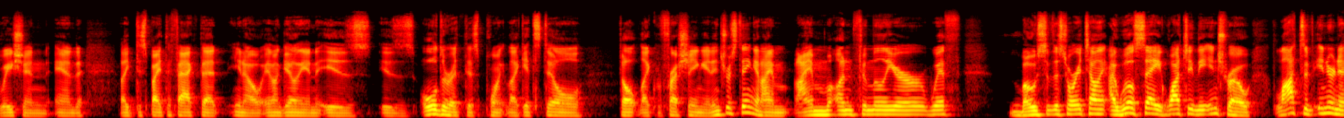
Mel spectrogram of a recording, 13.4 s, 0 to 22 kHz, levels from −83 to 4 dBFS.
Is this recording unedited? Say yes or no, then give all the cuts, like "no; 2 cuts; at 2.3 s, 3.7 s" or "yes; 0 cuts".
yes; 0 cuts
